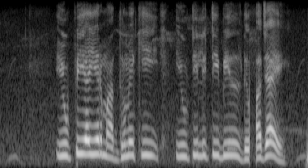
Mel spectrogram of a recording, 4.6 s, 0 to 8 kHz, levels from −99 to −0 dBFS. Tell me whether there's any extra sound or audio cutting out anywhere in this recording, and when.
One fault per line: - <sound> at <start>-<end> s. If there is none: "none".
- dropout at 3.7-3.8 s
